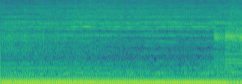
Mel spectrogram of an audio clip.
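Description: Instrumental passage of a rock song: a low chord held and ringing while its brighter upper sound dies away.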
